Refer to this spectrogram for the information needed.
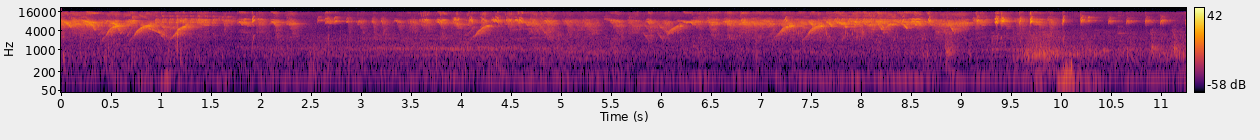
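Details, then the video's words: Several Bananaquits at a feeder give thin, high, down-slurred tsit notes in a busy, irregular scatter over a low steady background hum. "Caga-Sebo(Cambacica) fizeram a festa no comedouro."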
